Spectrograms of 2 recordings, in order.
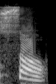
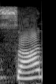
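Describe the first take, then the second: First: It is said with a rounded 'aw' vowel. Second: It is said with a plain short 'a' vowel. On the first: The speaker calls it right. "इसे हम simply क्या pronounce करेंगे" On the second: The speaker calls it wrong. "इसे हम सा नहीं पढ़ेंगे"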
